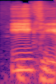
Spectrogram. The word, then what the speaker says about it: Iki: I always say it wrong. That's better than how I pronounce it. Iki Island. Iki Island. Okay, that sounds At one point in my life, someone told me, or I decided it was called Ike Island, and that's just what happened.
